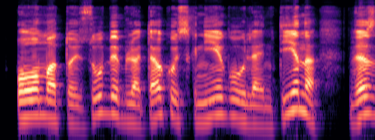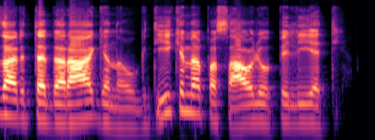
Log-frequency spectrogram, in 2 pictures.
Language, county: Lithuanian, Marijampolė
